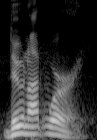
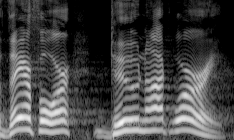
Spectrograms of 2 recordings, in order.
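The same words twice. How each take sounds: First: Softer, landing "Do not worry" with weight on "Do"; quiet, firm close on "Do"; quiet emphatic. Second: Higher and louder, "Therefore" and "worry" driven hard; rising pulpit insistence on "do not worry"; emphatic command. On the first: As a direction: settle it gently after the build. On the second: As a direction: build to the peak of the repetition. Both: Shown as a demonstration. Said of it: "Jesus emphatically states".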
